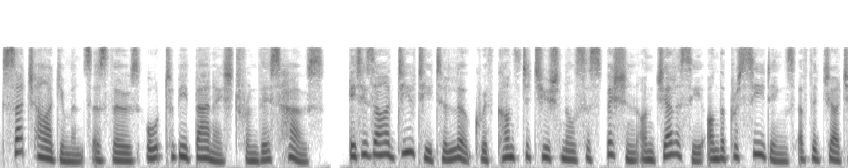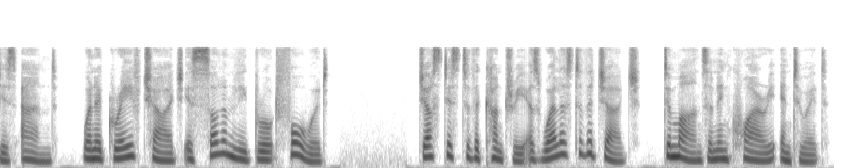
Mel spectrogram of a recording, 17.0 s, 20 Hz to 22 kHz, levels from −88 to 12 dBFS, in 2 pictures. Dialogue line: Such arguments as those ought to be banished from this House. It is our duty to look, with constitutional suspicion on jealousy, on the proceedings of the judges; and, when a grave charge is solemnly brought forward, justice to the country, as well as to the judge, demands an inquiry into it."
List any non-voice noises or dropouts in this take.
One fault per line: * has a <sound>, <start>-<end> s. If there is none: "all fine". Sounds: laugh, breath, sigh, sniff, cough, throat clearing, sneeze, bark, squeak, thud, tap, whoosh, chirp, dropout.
all fine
